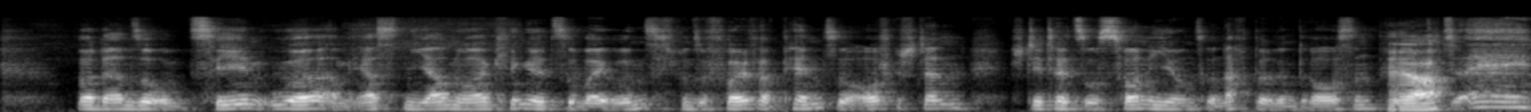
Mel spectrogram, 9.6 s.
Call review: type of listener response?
listening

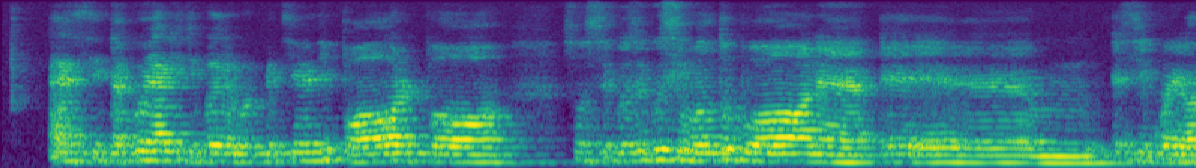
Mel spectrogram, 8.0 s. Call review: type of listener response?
listening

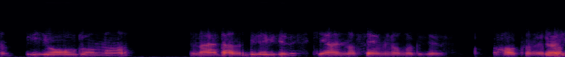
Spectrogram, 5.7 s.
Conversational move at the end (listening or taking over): taking over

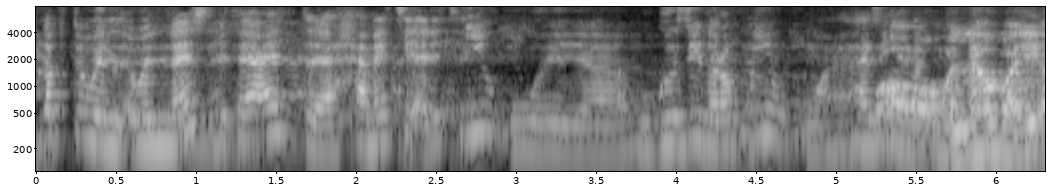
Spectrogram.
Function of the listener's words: taking over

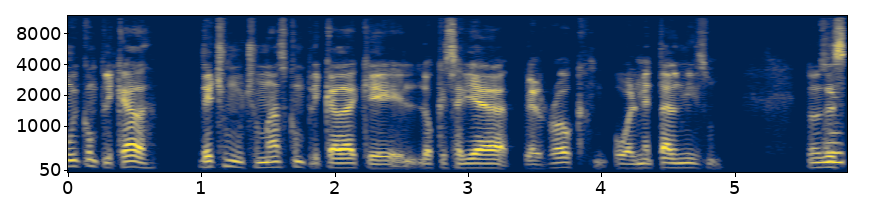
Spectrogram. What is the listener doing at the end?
listening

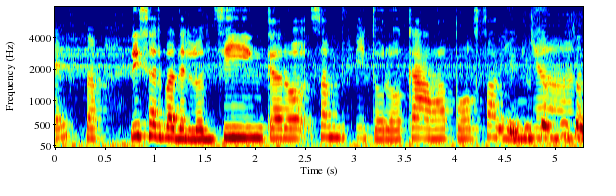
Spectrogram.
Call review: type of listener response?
taking over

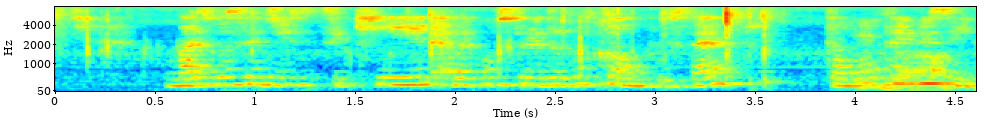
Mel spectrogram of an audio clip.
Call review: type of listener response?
taking over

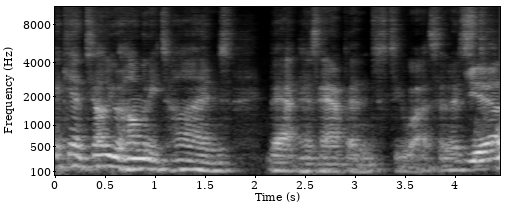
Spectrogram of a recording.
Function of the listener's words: taking over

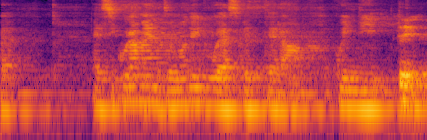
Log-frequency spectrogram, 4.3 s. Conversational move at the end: listening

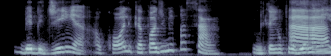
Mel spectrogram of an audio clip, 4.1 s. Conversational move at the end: taking over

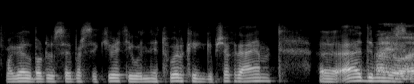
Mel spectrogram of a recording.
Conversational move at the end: taking over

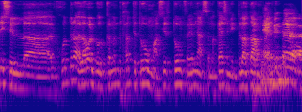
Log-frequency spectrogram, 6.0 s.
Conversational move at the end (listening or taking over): taking over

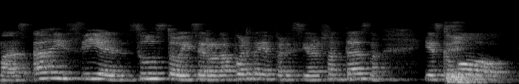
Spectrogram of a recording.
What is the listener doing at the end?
listening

